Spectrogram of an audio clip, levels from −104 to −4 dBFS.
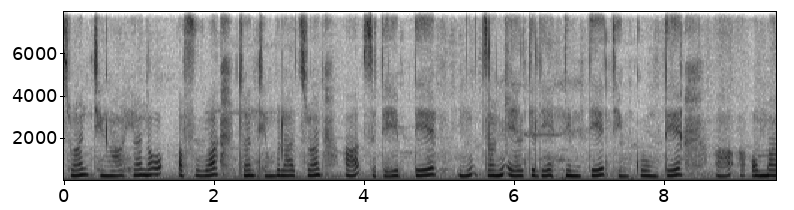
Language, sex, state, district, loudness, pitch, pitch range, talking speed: Mizo, female, Mizoram, Aizawl, -18 LUFS, 245 Hz, 235-255 Hz, 170 wpm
